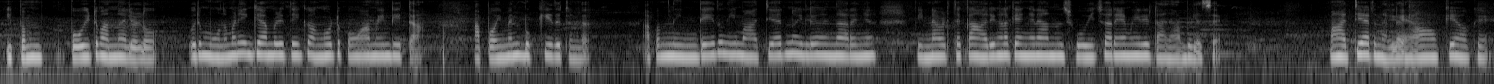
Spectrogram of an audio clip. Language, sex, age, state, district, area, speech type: Malayalam, female, 18-30, Kerala, Alappuzha, rural, spontaneous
